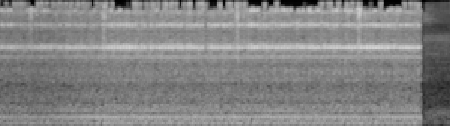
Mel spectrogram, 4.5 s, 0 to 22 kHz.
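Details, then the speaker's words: 1953 Ford NAA Jubilee tractor, which sat for years and got a new clutch: even, steady four-cylinder beat with no skips or stumbles before shutting off; running much smoother, with even heat across the cylinders on a cold start. "it's running a lot smoother so a lot easier to diagnose misfire out"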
